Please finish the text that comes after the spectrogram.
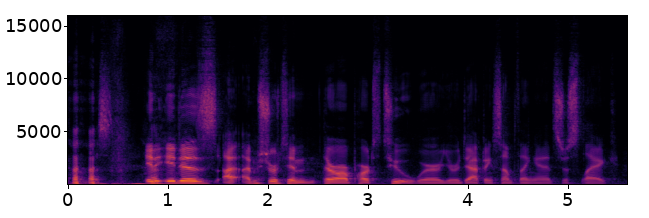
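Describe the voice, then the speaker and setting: A man's voice: medium pitch, moderate pace. A man hosting a podcast in casual conversation, often chuckling as he talks. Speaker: podcast host. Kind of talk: casual chat with read-aloud summary.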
